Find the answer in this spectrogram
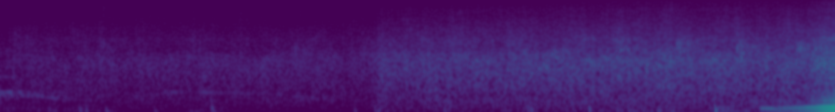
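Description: Near silence, then about halfway through faint audience applause starts and slowly grows.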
